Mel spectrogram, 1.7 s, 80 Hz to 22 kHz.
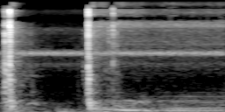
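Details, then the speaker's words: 1980 Datsun 280ZX, key to on, coolant temperature sensor just installed: clicks then steady hum and faint whine as the fuel pump keeps running instead of stopping after 3–5 seconds, flooding the engine; owner suspects a bad signal. "you can hear the fuel pump running. Should run like 3 to 5 seconds, but it continues to run."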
